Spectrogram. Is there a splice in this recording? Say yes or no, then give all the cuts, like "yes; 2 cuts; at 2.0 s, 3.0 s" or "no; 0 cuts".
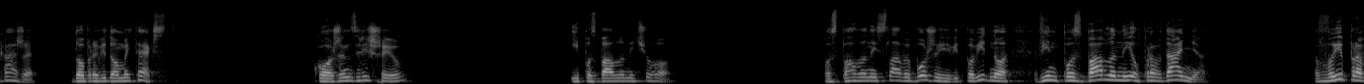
no; 0 cuts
